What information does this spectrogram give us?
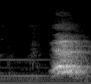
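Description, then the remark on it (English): A single short bark from Kanan, a dog, rings out midway, moderately loud over a quiet, steady background hum with no talking, in northeast Minneapolis; he is barking at his little sister Pepper underneath the coffee table. “The sound that you may hear in the background is my little boy, Kanan, barking or trying to play with.”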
